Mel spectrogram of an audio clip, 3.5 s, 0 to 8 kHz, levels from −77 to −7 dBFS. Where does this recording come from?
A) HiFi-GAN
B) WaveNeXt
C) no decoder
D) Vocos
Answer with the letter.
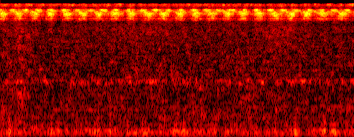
A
